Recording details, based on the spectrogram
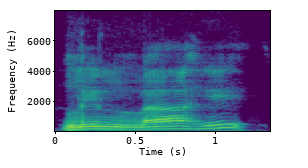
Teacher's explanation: Lillahi, ini adalah tarqiq atau tipis sebab lafaz Allah didahului oleh kasroh.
